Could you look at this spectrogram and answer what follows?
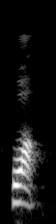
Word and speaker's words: froid: Froid, c'est froid avec un D à la fin qui ne se prononce qu'au féminin.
